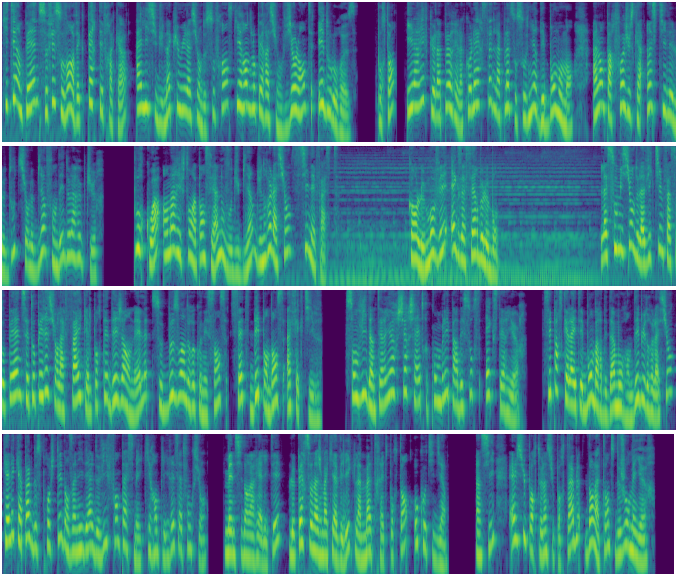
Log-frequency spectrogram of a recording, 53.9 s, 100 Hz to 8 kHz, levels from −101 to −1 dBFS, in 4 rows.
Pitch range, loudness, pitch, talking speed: 190-285 Hz, -20 LUFS, 235 Hz, 175 wpm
